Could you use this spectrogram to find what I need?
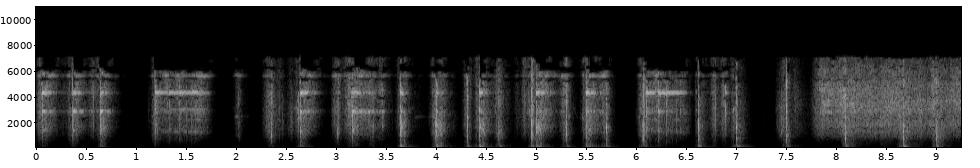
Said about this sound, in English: But when Scar started limping from a loose shoe, didn't have no choice. We had to head for the nearest blacksmith shop, so we turned north.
